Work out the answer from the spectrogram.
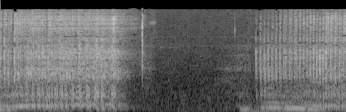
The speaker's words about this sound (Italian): Ad ogni respiro, il tessuto della faringe e della lingua cominciano a vibrare. Si comincia a russare.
